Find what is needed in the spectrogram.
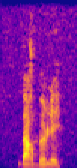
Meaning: to surround with barbed wire
- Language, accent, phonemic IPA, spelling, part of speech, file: French, France, /baʁ.bə.le/, barbeler, verb, LL-Q150 (fra)-barbeler.wav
